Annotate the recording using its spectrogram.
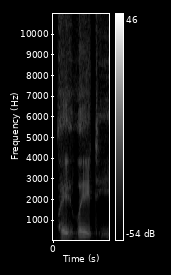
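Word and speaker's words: Leyte: On October 20th, 1944, General MacArthur lands on the island of Laty. Did I pronounce that correctly? Laty.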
